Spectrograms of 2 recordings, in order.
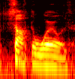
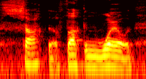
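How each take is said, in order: First: Said in the usual way. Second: "Shock the fucking world" said slowly, each word landing; slow emphatic. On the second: Real, not acted. Hype prediction, repeated emphatically.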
